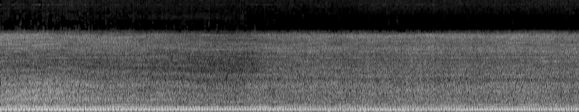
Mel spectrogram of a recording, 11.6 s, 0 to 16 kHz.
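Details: Hustler Raptor zero-turn mower (2017, five seasons' use) running after jumping the solenoid to start it: steady, even low drone at constant speed, no knocks, misses or surging; running normally.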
